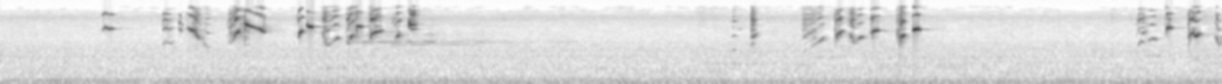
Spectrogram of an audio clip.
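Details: European goldfinch delivering repeated bursts of quick, high, tinkling chirps and trills, several phrases with brief gaps, against a constant low hum.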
